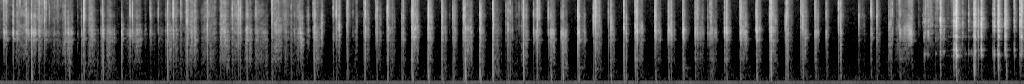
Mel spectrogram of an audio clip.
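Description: Long burgundy nails rapidly tap and scratch a White Dove aluminium spray deodorant can with a plastic cap, held sideways close by. The result is a dense stream of short, bright, dry clicks with light scratchy texture. A steady low hum runs underneath.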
